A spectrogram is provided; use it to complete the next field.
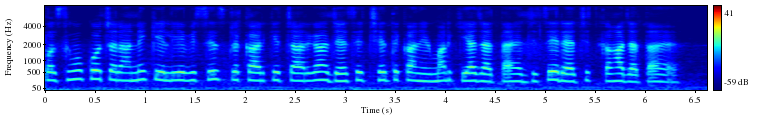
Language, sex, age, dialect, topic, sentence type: Hindi, female, 25-30, Kanauji Braj Bhasha, agriculture, statement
